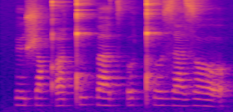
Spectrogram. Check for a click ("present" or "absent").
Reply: present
